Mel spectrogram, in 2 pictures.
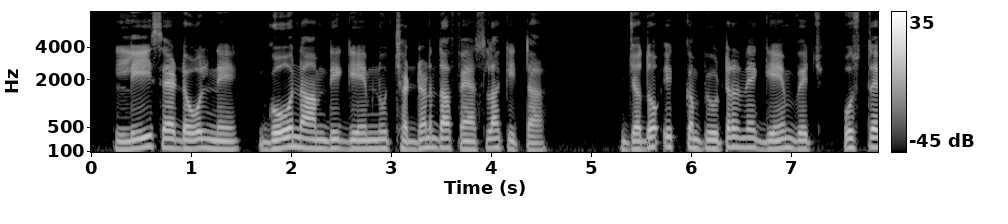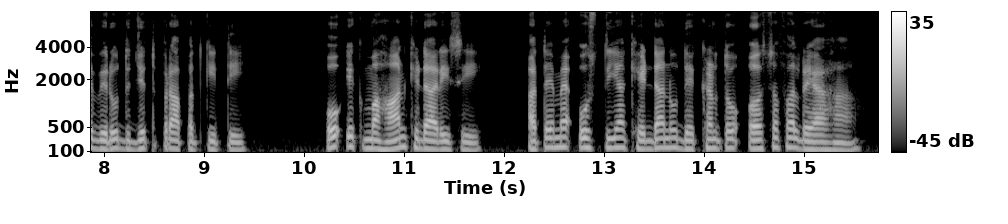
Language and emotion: Punjabi, sad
